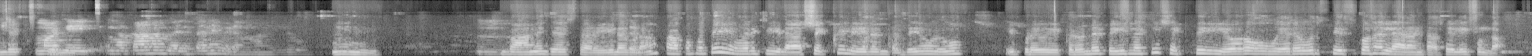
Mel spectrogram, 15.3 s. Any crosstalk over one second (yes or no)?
no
